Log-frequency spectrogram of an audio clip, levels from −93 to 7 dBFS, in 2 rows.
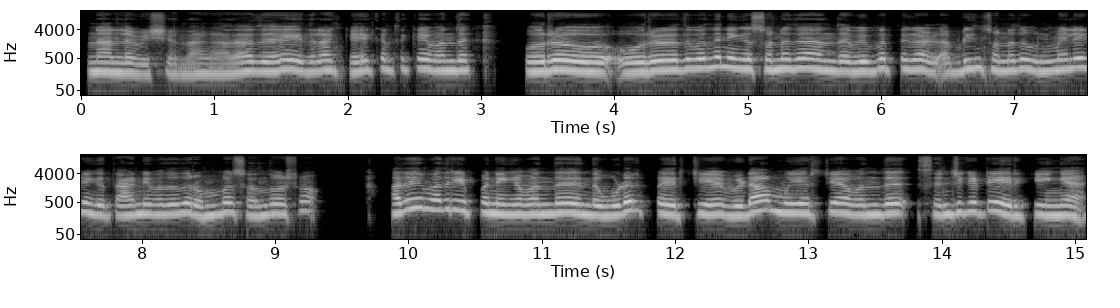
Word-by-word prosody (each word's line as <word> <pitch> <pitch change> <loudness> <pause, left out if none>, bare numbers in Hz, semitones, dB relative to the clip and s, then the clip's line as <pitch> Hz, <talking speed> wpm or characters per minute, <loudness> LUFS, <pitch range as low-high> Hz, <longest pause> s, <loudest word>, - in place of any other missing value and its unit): நல்ல 185 -1 0
விஷயம்தாங்க. 85 - -6
அதாவது 195 - -2 0.3
இதெல்லாம் 205 +2 -3
கேட்கறதுக்கே 220 +4 -4
வந்து 210 0 0 0.5
ஒரு 200 +3 +4 0.5
ஒரு 190 +2 +2
இது 225 +2 0
வந்து 255 +2 +2
நீங்க 240 -2 +3
சொன்னது 235 +2 +1
அந்த 210 -2 -1
விபத்துகள், 225 0 -1
அப்டின்னு 225 +6 -4
சொன்னது 210 +2 -1
உண்மையிலேயே 225 +5 0
நீங்க 210 -4 -1
தாண்டி 205 +3 0
வந்தது 220 +3 0
ரொம்ப 205 +5 -2 0.2
சந்தோஷம். 220 +6 -4 0.6
அதே 295 +8 +3
மாதிரி 300 0 +1
இப்ப 245 -1 -3
நீங்க 215 0 +1
வந்து 220 +2 +1
இந்த 210 -2 0
உடற்பயிற்சிய, 220 -3 +1 0.2
விடா 235 +7 +4 0.2
முயற்சியா 235 +1 +1
வந்து 215 +2 +1 0.3
செஞ்சுகிட்டே 245 +4 -1
இருக்கீங்க. 200 0 -1
220 Hz, 135 wpm, -23 LUFS, 200-235 Hz, 0.6 s, ஒரு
